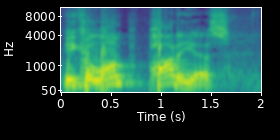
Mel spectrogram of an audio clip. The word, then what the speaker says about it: Oecolampadius: And one example is what happened in Switzerland, in a town there, where a man named John Ecolampadius, that's spelled O-E-C-O-L-A-M-P-A-D-I-U-S, was part of the Reformation there in Basel, or Basel, in Switzerland.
